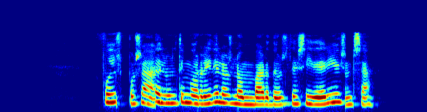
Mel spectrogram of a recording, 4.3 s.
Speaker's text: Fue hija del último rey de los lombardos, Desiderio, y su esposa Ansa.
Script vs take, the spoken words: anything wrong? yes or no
yes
